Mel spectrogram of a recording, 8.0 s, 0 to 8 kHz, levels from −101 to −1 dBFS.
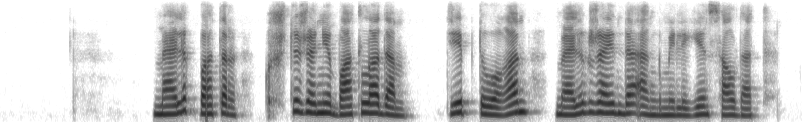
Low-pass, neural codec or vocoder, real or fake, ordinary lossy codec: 7.2 kHz; none; real; Opus, 32 kbps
